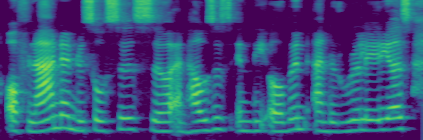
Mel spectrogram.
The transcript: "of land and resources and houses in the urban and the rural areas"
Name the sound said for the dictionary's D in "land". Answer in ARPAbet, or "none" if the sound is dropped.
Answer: D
